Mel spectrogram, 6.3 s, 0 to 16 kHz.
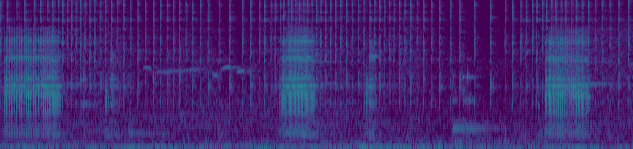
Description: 1000w hub motor from OZO has started making a strange creaking noise.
